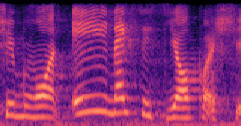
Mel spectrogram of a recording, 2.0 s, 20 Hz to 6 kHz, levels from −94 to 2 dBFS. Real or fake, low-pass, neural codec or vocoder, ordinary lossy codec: fake; 5.4 kHz; codec, 16 kHz, 4 kbps, X-Codec, HuBERT features, trained on general audio; none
